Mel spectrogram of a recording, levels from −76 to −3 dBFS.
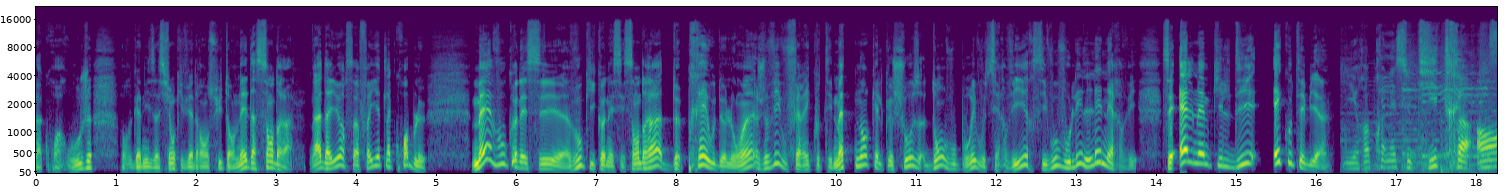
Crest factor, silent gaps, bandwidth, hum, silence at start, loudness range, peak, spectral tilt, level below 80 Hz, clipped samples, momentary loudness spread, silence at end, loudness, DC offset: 18 dB; none; 16 kHz; none; 0 s; 3 LU; 0 dBFS; -5.5 dB/octave; -54 dBFS; under 0.1%; 11 LU; 0 s; -17 LUFS; under 0.1%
